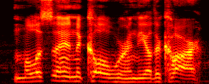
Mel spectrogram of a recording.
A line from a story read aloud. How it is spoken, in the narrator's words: Chad half yelled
